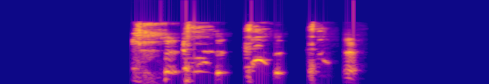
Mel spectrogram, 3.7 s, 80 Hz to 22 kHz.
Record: {"three_cough_length": "3.7 s", "three_cough_amplitude": 28551, "three_cough_signal_mean_std_ratio": 0.39, "survey_phase": "beta (2021-08-13 to 2022-03-07)", "age": "45-64", "gender": "Female", "wearing_mask": "No", "symptom_runny_or_blocked_nose": true, "symptom_shortness_of_breath": true, "symptom_fatigue": true, "symptom_headache": true, "symptom_change_to_sense_of_smell_or_taste": true, "smoker_status": "Never smoked", "respiratory_condition_asthma": false, "respiratory_condition_other": false, "recruitment_source": "Test and Trace", "submission_delay": "3 days", "covid_test_result": "Positive", "covid_test_method": "RT-qPCR", "covid_ct_value": 15.5, "covid_ct_gene": "ORF1ab gene", "covid_ct_mean": 15.9, "covid_viral_load": "6300000 copies/ml", "covid_viral_load_category": "High viral load (>1M copies/ml)"}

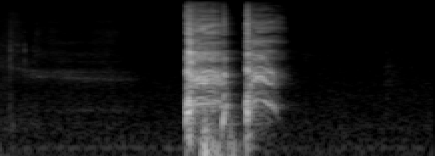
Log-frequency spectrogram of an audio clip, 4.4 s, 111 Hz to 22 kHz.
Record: {"cough_length": "4.4 s", "cough_amplitude": 10897, "cough_signal_mean_std_ratio": 0.31, "survey_phase": "beta (2021-08-13 to 2022-03-07)", "age": "45-64", "gender": "Female", "wearing_mask": "No", "symptom_none": true, "smoker_status": "Ex-smoker", "respiratory_condition_asthma": false, "respiratory_condition_other": false, "recruitment_source": "REACT", "submission_delay": "2 days", "covid_test_result": "Negative", "covid_test_method": "RT-qPCR"}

